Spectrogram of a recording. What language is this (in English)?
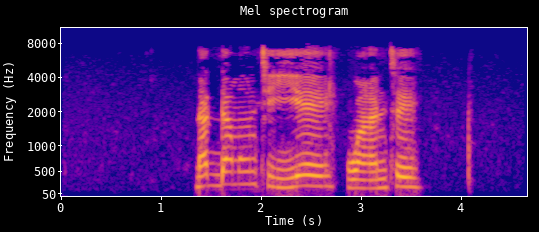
Ganda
